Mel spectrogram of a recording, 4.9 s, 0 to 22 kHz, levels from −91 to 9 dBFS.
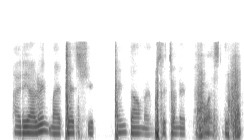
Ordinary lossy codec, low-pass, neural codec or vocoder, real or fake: AAC, 32 kbps; 7.2 kHz; autoencoder, 48 kHz, 32 numbers a frame, DAC-VAE, trained on Japanese speech; fake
